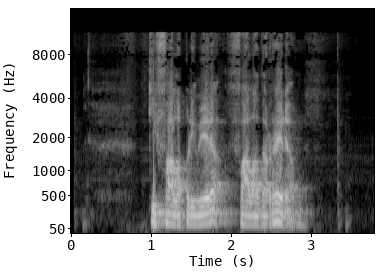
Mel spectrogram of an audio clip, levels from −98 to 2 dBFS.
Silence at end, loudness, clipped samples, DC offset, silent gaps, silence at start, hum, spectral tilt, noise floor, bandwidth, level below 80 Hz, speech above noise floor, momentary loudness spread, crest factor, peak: 0.85 s; -24 LUFS; under 0.1%; under 0.1%; none; 0.95 s; none; -5.5 dB/octave; -59 dBFS; 11.5 kHz; -52 dBFS; 35 dB; 10 LU; 16 dB; -10 dBFS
